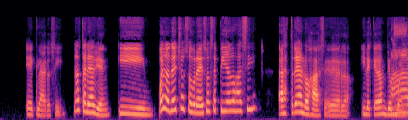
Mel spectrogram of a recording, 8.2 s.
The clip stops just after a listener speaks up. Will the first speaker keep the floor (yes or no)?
no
